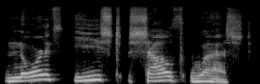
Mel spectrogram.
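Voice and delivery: each word stretched slowly; slow drawn out. Shown as a demonstration. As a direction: draw out every word.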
